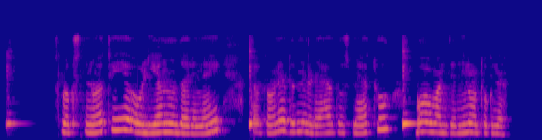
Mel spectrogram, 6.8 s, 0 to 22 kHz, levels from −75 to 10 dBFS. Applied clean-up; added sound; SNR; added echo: neural mask model DeepFilterNet 3.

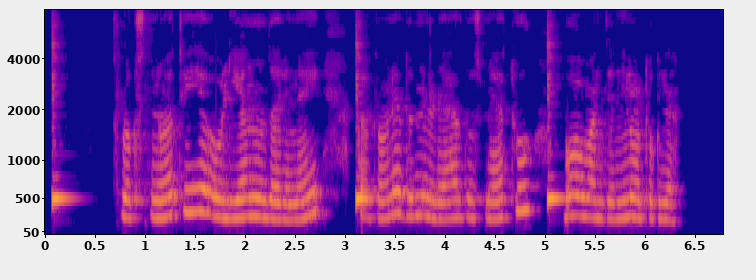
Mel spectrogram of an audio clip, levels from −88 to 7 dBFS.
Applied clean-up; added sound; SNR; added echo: none; Cowbell; 1 dB; none.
